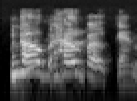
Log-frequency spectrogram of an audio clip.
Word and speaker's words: Hoboken: Hoboken, yeah.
